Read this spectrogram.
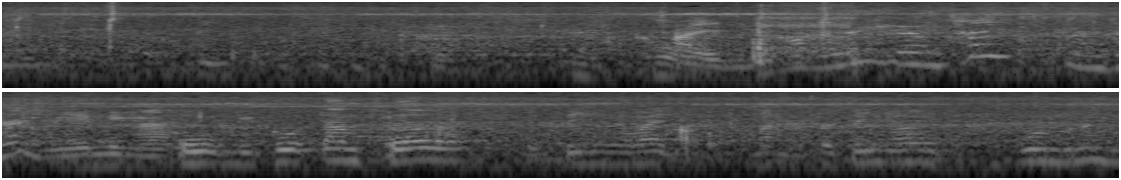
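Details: Hungry baby monkey Leo Rainbow crying and begging its mother for milk: wavering, whimpering cries that rise and fall in quick runs, with faint background noise.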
